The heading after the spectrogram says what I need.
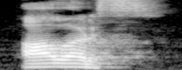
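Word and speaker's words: hour: एच जो हमारा कई इंग्लिश में साइलेंट होते हैं ना, तो एच साइलेंट है, तो वैसे क्या इसकी हिंदी में जो साउंड आएगी, क्या आएगी, आवर्स, आवर, ठीक है, ए की साउंड आ रही है, ठीक है, आवर्स,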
